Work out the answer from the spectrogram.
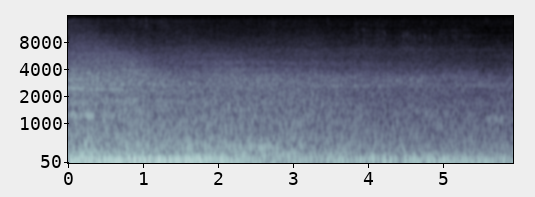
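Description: Passenger train running along the station track: a steady low rumble that slowly fades.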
